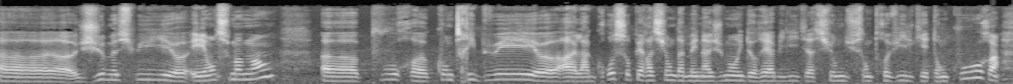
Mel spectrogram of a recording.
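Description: A woman talks at a very slow pace and fairly low pitch, with ordinary pitch variation. Noticeable background noise runs underneath. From Toulouse, southern France. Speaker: local historian. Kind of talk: radio interview.

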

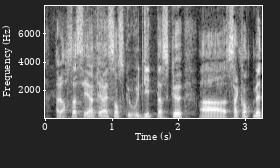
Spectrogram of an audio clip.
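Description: A man with a dark, mellow tone and fairly low pitch talks at a very fast pace. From France, Picardy (Amiens area). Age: 50s. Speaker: archaeologist. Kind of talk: radio interview. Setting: on-location recording at an archaeological centre. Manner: hesitant, with fillers and repetitions.

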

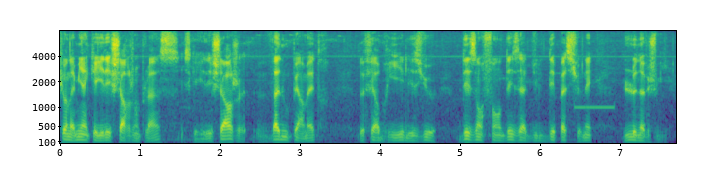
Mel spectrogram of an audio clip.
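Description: Monotone, flat intonation at a fairly quick pace, over noticeable background noise. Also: man, very deep, low pitch for a man. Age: 50s. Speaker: local politician and cycling event host. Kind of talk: radio interview. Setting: outdoors in a park.

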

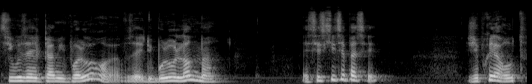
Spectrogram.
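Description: With a fairly high pitch and a dark, mellow tone, a man talks at a fairly quick pace, with vocal fry and long, frequent pauses. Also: ordinary pitch variation. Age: 60s. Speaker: retiree. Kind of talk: interview testimony.

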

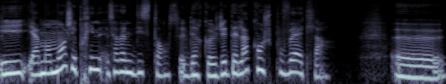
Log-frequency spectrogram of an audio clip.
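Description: A woman with a somewhat breathy, dark, mellow tone speaks at a moderate pace and medium pitch, in a very clean recording with a silent background and a dry, close sound with no echo. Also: ordinary pitch variation. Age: 50s. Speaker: novelist. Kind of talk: radio interview.

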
